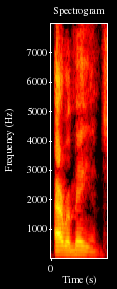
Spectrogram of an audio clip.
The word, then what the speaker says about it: Aramean: She was Bethuel's daughter and the sister of Laban, the Armenian. The Aramean. Sorry, not Armenian.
